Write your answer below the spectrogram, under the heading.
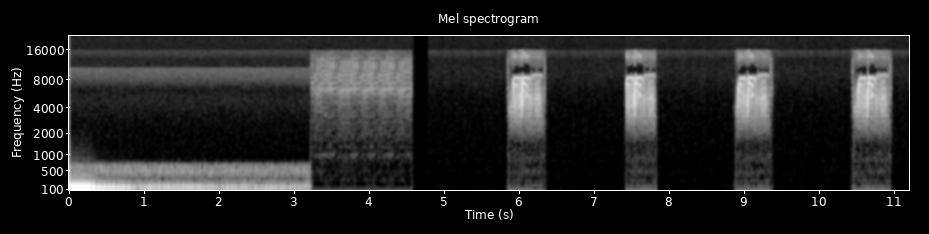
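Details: European robin song motif, one of nine from a single strophe, heard first stretched low and slow, then at natural speed as a short, high, sharply descending trill. The natural-speed trill repeats four times, about every one and a half seconds, in silence.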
